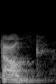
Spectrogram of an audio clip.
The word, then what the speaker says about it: talked: They टॉक्ड, THEY यानी TH से द, EY से एकार, दे, TALKED, टी से ट, ऐसे आकार, एल का उच्चारण नहीं होगा, के यानी टॉक, डी का उच्चारण टॉक्ड।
